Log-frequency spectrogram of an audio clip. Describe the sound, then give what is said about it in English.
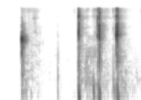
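Finger snaps made to wake someone from a mock hypnosis, a few short, crisp clicks spaced apart by near silence, each one dry and sharp with no ringing tail. “When I snap my fingers, you will wake up feeling like the great new person you are.”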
